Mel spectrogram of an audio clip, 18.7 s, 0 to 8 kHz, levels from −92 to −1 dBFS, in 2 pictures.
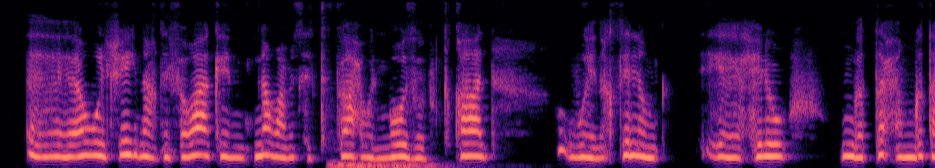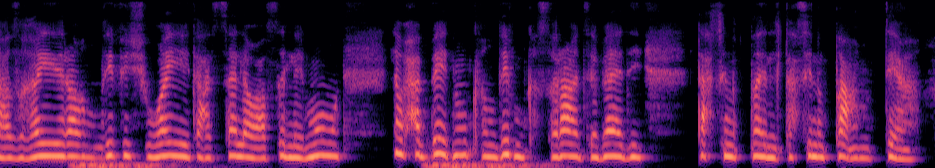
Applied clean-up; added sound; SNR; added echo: classical method log-MMSE.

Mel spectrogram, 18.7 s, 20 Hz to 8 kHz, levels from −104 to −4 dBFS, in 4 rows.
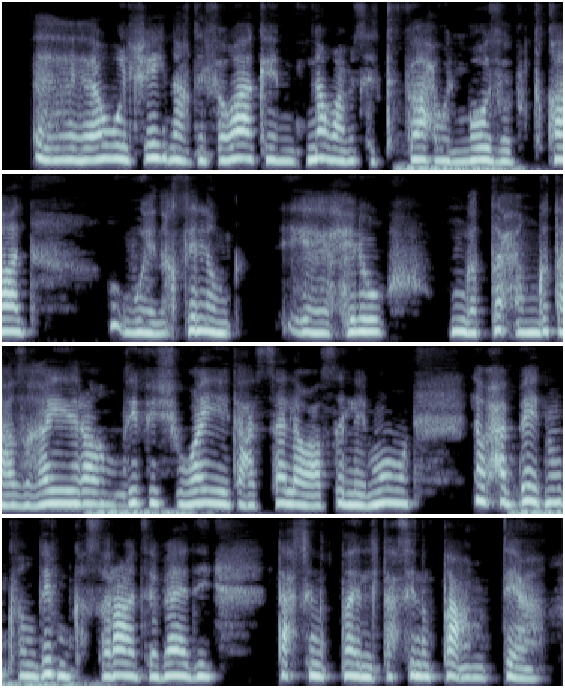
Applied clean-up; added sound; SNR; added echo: classical method Wiener filter.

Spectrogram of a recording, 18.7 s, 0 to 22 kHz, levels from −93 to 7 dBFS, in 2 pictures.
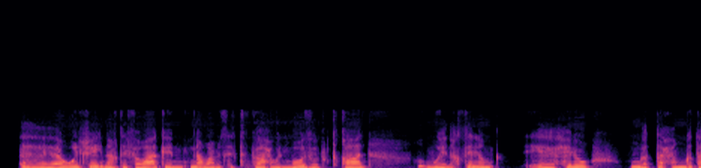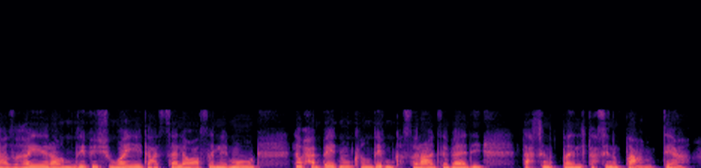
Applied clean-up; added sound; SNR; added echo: neural separator model SepFormer DNS4.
